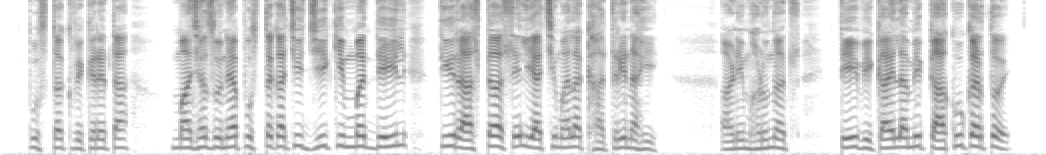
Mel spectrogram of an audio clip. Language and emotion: Marathi, fearful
